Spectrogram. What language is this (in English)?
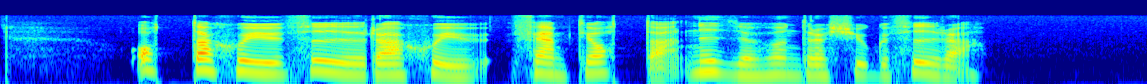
Swedish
